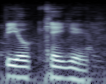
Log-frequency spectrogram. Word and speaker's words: Boku: It's BOKU.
